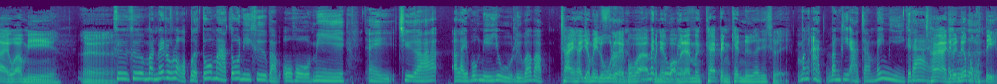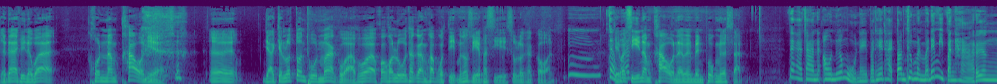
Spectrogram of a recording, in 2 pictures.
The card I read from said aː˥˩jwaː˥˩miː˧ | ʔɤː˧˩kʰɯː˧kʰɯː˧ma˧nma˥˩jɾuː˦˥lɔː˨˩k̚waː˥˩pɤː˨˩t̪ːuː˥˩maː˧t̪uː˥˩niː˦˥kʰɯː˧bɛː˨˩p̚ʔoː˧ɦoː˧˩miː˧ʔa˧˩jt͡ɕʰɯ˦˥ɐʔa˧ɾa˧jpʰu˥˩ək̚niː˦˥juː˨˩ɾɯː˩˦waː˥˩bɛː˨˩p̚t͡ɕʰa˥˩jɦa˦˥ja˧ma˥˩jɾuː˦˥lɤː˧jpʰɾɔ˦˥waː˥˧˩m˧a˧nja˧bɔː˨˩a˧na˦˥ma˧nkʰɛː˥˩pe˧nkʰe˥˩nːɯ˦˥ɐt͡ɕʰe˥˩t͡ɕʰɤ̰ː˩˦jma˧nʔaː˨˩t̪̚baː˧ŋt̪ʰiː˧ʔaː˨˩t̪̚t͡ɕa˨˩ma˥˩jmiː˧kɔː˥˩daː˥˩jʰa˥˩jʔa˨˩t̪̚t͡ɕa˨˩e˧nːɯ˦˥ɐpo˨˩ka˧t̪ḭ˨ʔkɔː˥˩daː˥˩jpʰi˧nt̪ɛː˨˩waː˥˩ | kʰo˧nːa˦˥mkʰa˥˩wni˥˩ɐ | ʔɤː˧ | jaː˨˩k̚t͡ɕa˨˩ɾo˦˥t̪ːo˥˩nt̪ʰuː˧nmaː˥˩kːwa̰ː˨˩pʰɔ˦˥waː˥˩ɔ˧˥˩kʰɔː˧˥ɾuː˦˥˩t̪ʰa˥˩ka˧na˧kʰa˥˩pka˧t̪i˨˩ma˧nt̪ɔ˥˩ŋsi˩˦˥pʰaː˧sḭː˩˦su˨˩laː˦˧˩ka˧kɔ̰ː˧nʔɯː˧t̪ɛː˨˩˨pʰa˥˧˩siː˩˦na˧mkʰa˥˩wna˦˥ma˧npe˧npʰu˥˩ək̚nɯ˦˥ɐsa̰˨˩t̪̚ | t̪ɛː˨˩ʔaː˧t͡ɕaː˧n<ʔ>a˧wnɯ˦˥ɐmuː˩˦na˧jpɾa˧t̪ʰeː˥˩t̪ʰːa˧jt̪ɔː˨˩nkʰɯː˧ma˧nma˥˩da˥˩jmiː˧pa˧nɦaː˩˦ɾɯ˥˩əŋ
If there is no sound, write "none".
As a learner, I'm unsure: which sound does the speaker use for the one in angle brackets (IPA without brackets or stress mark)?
ʔ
